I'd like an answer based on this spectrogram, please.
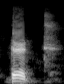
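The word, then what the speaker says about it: debt: কোন শব্দে কনসোনানের পর বিটি থাকলে এর উচ্চারণ টয়ের মতো হবে, এক্ষেত্রে বি অনুচ্চারিত থাকে। যেমন ডাউট, ডিওইউবিটি, ডাউট, ডাউট মানে সন্দেহ। ডিইবিটি, ডেপ্ট, ডেট, ডিইবিটি, ডেট, ডেট মানে ঋণ।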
